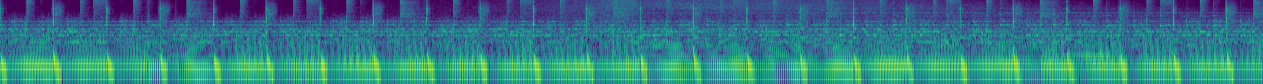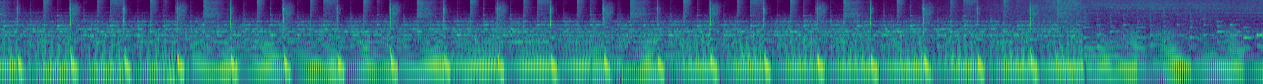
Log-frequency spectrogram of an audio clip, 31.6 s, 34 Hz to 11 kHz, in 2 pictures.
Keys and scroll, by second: 23.5 1, 23.8 0.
